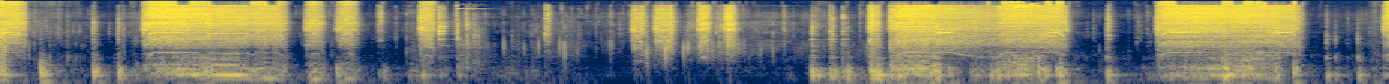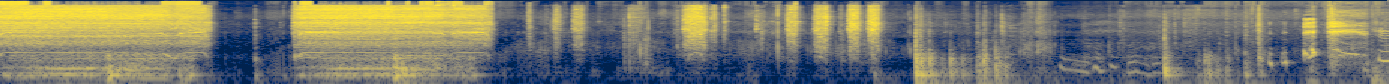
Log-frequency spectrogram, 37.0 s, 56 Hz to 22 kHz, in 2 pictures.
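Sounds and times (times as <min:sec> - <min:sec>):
power tool motor whining: 0:00.0 - 0:00.5, 0:01.9 - 0:04.8, 0:11.7 - 0:14.3, 0:15.4 - 0:17.4, 0:18.4 - 0:21.4, 0:22.4 - 0:25.1, 0:27.6 - 0:28.2
scattered clicks and knocks: 0:10.8 - 0:12.6, 0:26.8 - 0:32.3.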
